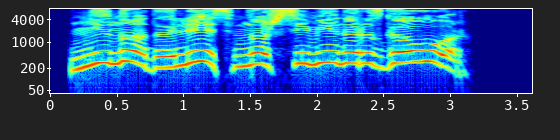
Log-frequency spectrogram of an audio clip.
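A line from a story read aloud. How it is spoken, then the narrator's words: Growling. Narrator (Russian): С рычанием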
